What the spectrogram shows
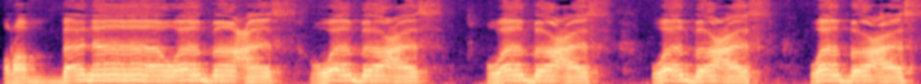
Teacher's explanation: di sini waw bertemu dengan ba yang sukun, ba yang mati. Jadi di sini terdapatnya lantunan ataupun qalqalah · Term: qalqalah sughra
